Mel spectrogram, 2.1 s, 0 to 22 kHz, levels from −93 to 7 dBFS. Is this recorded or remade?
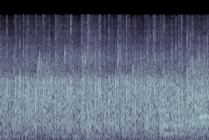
recorded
